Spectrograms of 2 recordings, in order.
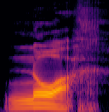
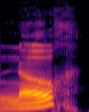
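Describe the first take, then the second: First: A short a-glide comes before the final consonant. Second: There is no glide before the final consonant.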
